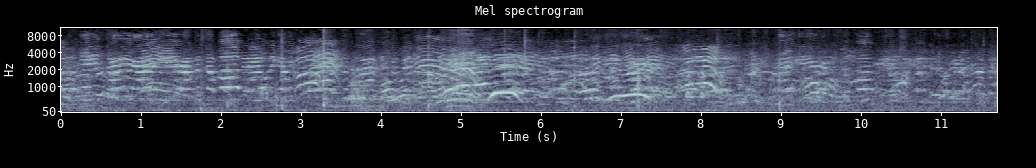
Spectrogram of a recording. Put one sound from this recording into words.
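Young girls cheer and chant loudly outdoors.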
